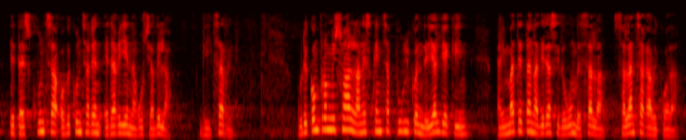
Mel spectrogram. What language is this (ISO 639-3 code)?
eus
